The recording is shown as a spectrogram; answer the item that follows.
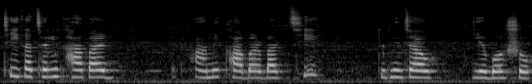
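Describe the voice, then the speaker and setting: A girl voicing a strict mother in a doll-play skit who scolds in a shrill, high voice. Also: little pitch movement, unhurried, fairly bright tone, a little hiss or hum. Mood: nagging. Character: strict scolding mother, protective of her flower garden.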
